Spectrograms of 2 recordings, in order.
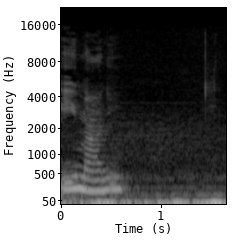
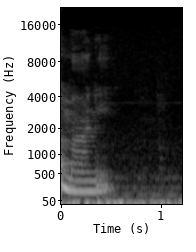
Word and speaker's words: Imani: because here's my thing when I introduce myself I say Imani but for some reason people like to say uh money because that's also how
